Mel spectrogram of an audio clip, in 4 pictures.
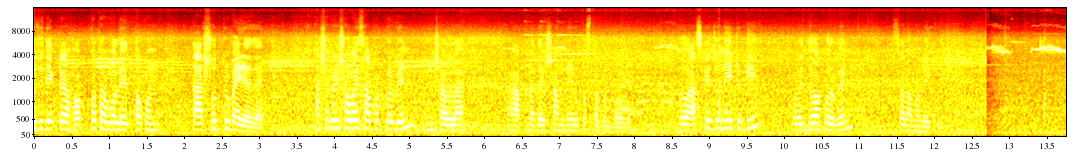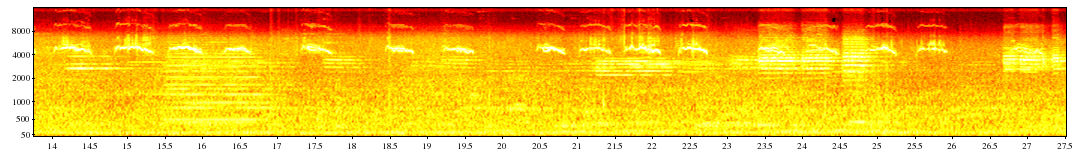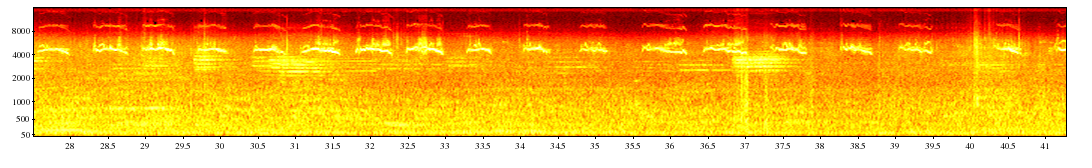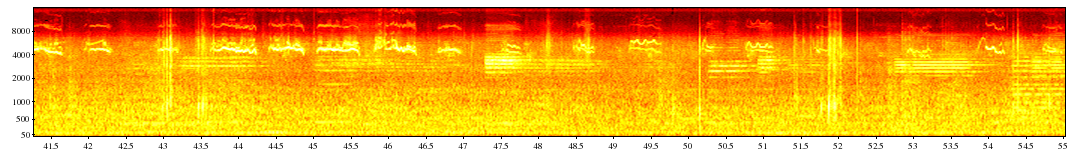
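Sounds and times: other birds calling: 11.5 - 26.1, 26.7 - 55.0
bird chirping: 12.6 - 19.8, 20.4 - 26.0, 26.7 - 53.1, 53.8 - 55.0.

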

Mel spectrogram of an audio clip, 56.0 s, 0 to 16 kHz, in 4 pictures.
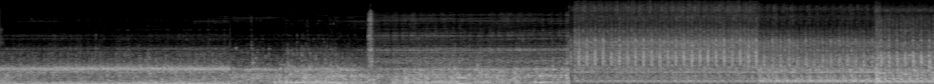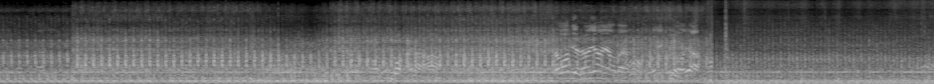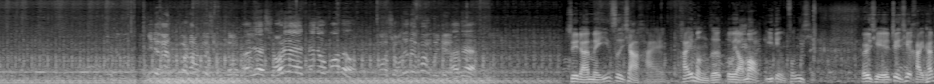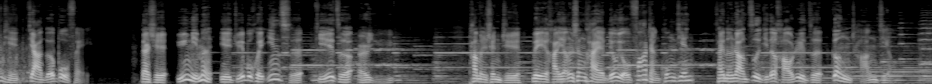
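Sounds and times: water noise: 0.0 - 42.5
boat engine idling: 5.5 - 42.6
muffled underwater sound: 16.3 - 35.5.

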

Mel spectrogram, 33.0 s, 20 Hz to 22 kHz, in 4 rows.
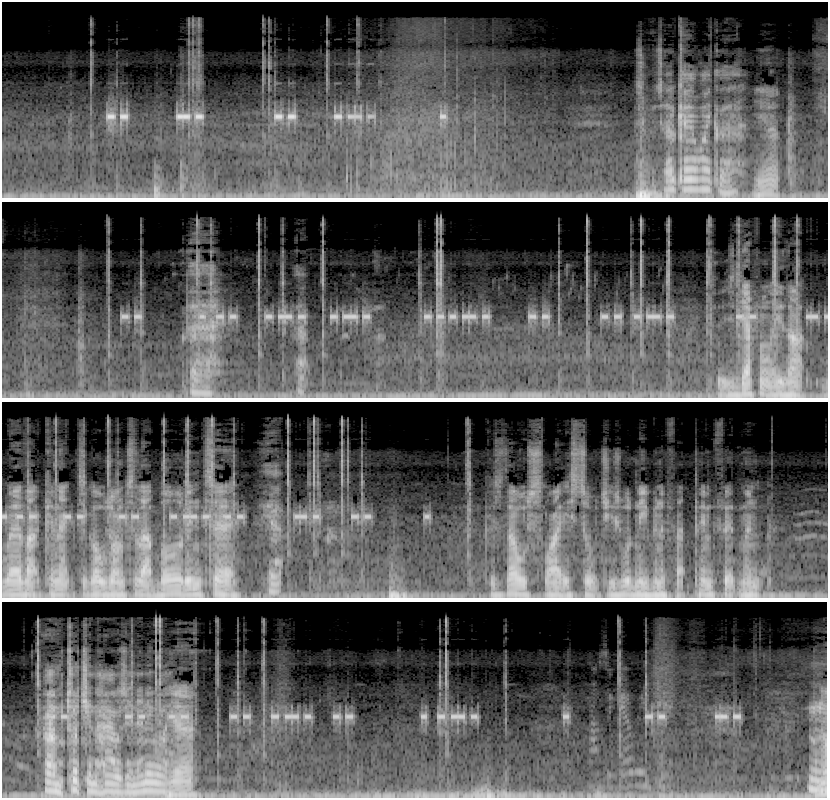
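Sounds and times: sharp clicks: 0.6 - 2.0, 2.6 - 3.8, 9.0 - 11.8, 12.4 - 20.2, 25.0 - 28.2, 29.0 - 30.0
rapid high-pitched warning beeps: 2.7 - 3.8, 9.4 - 15.0, 15.6 - 20.9, 25.2 - 28.4, 29.0 - 29.6, 30.3 - 32.2.

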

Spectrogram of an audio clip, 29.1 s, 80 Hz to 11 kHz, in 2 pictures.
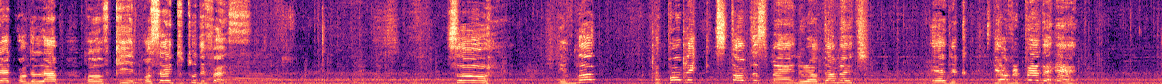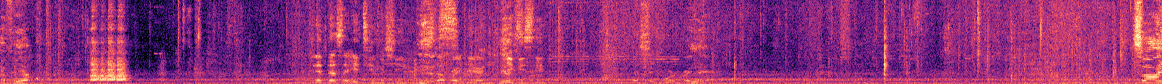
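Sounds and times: bus engine rumble: 0.0 - 29.0
faint hum: 0.7 - 8.4
vehicle horn: 15.6 - 16.3.

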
